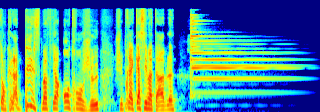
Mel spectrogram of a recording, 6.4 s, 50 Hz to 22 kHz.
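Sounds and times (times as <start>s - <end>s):
speech: 0.0s - 4.0s
single bell struck: 3.8s - 6.3s.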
